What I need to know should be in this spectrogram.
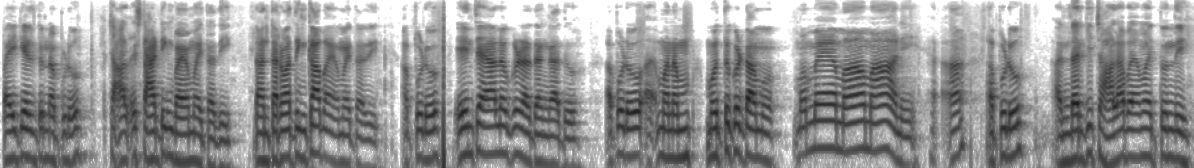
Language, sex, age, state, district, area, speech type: Telugu, male, 18-30, Telangana, Ranga Reddy, urban, spontaneous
